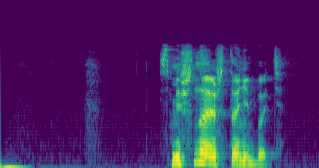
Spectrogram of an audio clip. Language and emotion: Russian, positive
